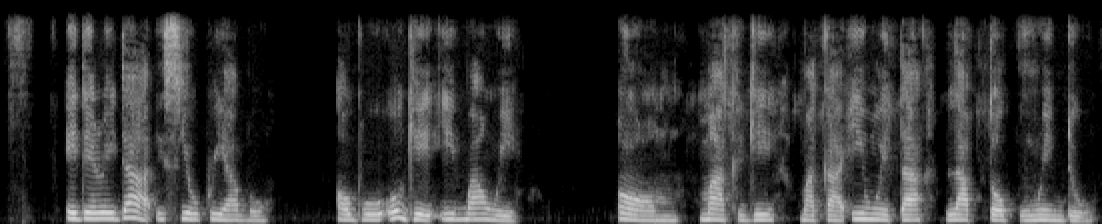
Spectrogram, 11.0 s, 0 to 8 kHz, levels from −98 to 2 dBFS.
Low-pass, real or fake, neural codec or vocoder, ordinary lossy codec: 7.2 kHz; fake; codec, 16 kHz, 4.8 kbps, FACodec; none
